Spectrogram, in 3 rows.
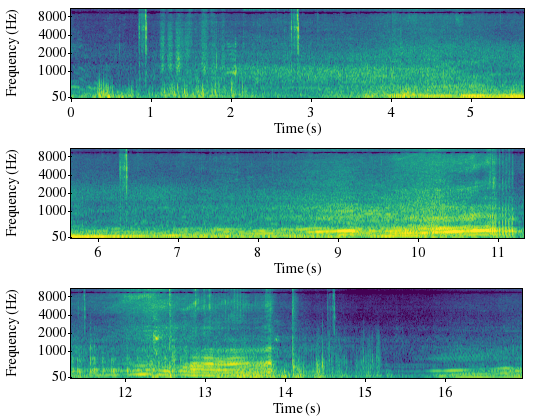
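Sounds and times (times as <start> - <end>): car accelerating past: 3.2 - 13.9.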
